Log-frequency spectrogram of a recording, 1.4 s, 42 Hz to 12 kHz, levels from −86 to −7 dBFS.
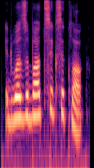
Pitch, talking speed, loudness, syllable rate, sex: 225 Hz, 210 wpm, -17 LUFS, 5.9 syllables/s, female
